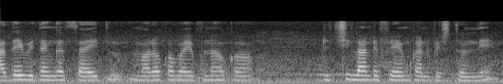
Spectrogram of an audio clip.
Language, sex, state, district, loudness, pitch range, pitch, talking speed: Telugu, female, Telangana, Mahabubabad, -19 LUFS, 185-205 Hz, 195 Hz, 70 wpm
